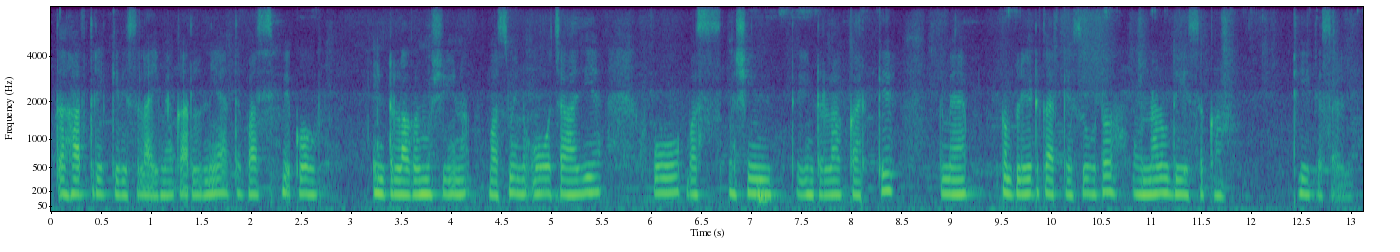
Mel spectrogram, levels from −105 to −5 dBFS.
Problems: background sounds at intervals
